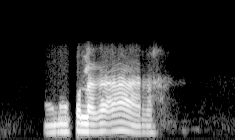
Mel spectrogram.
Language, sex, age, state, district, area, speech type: Santali, male, 45-60, Jharkhand, East Singhbhum, rural, conversation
